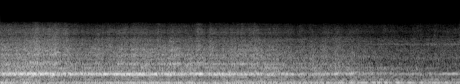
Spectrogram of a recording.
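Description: Kelana Jaya Line LRT train heard from inside the car while running on elevated track: a steady whine over a low rumble of wheels on rail, getting a little quieter toward the end.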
